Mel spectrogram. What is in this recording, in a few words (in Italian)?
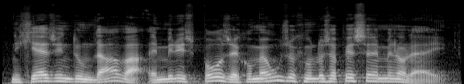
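"come a uso che", dialettale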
